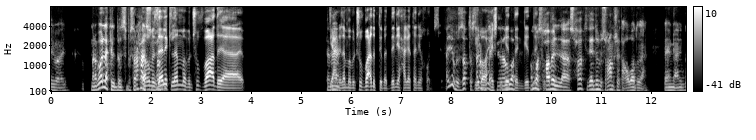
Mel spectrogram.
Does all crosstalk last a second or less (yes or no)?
no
